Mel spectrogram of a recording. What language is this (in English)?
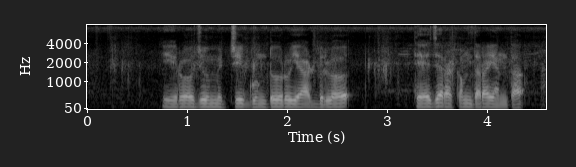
Telugu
